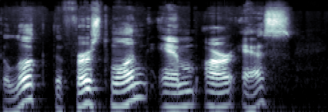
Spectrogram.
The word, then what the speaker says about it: Mrs: The first one, MRS. MRS is pronounced Mrs., Mrs., and Mrs.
